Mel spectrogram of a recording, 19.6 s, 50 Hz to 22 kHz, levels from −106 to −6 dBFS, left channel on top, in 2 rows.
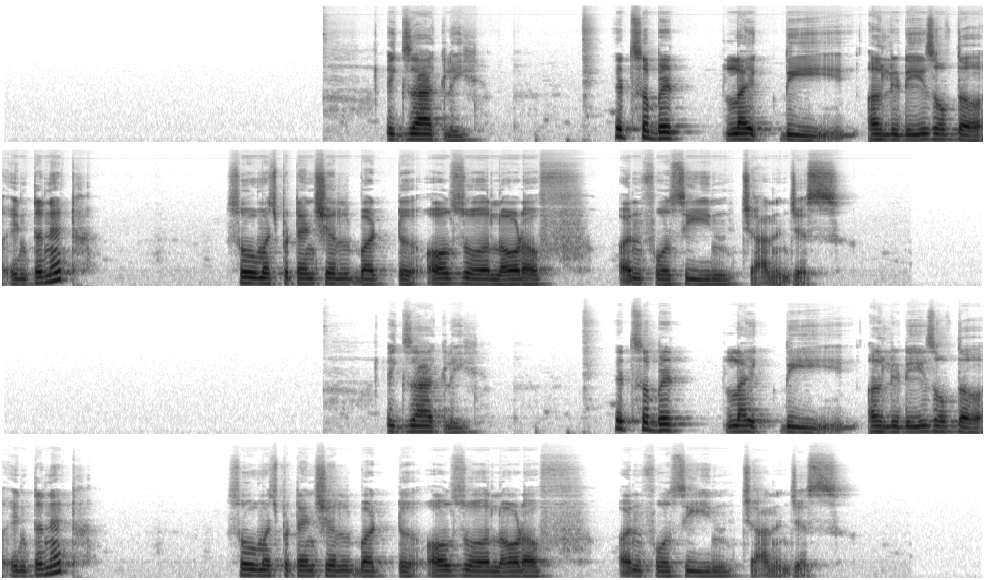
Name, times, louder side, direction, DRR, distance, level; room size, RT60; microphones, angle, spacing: voice 1, 3.8-4.7 6.1-6.8 7.2-10.7 12.1-15.6 16.0-18.2, left 3 dB, 60° left, 0.8 m, -21 dB
14.0 x 11.5 x 5.0 m
head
